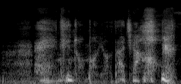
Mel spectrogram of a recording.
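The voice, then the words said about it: Quiet, hushed speaking voice. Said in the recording (Chinese): “那留言呢，我又不敢大声，那就小声的说话。...小声的说话，小声一小声”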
